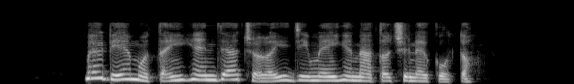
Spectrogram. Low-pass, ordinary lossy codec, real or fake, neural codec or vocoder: 7.2 kHz; MP3, 48 kbps; fake; codec, 24 kHz, 0.9 kbps, WavTokenizer, small release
